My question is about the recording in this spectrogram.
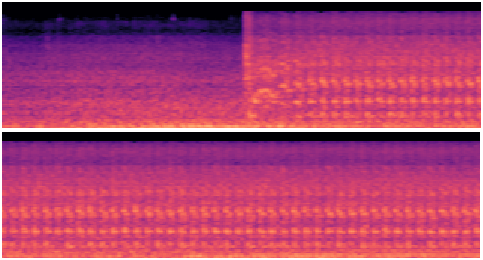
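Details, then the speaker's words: Diesel truck that ran out of fuel near a quarter-tank reading, now being primed: starter grinds in steady rhythmic cranking with no firing or catch; cranks but won't start because of air in the fuel lines. "we still have to make sure that the fuel pump is primed there's no air in the lines or else we're going to be back in the same spot we were in cranking on it with a with a no start this morning"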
